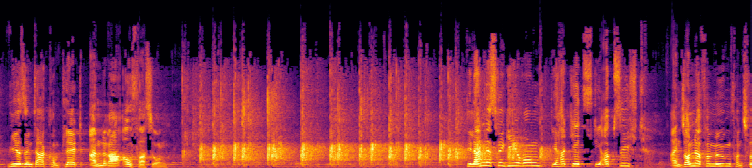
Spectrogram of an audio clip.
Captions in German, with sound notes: Wir sind da komplett anderer Auffassung. [Beifall DIE LINKE] Die Landesregierung hat die Absicht, ein Sondervermögen in Höhe von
